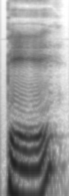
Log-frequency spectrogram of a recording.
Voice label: French alphabet p

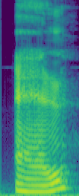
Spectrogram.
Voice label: French alphabet l

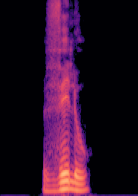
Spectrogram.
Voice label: "vélo", French

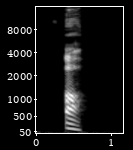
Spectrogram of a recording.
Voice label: [ɔ], French

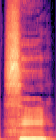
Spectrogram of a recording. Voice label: French alphabet c

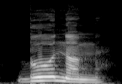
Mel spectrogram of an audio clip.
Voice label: "bonhomme", French

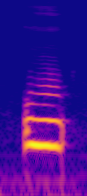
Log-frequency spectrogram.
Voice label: [u], French

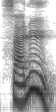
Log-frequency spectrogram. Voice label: "salut", French; Hi; (during the day); To close people; (particularly friends)

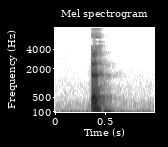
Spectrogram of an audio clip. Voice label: "[œ]", French

